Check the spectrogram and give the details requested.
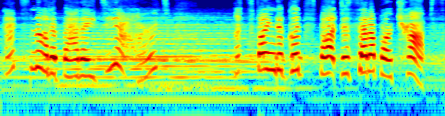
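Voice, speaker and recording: A woman as a very high-voiced headstrong girl. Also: normal speed, over music. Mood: eager. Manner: eager, headstrong. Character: bold, trusting young girl adventurer, eager and headstrong.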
